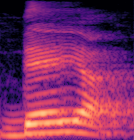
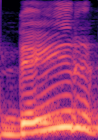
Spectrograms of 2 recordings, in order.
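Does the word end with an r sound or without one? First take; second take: without r; with r. First: The word ends in a vowel glide. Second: The word ends with a clear r sound. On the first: The speaker calls it right. "అది దేయ" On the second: The speaker calls it wrong. "దే దేర్ కాదు"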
